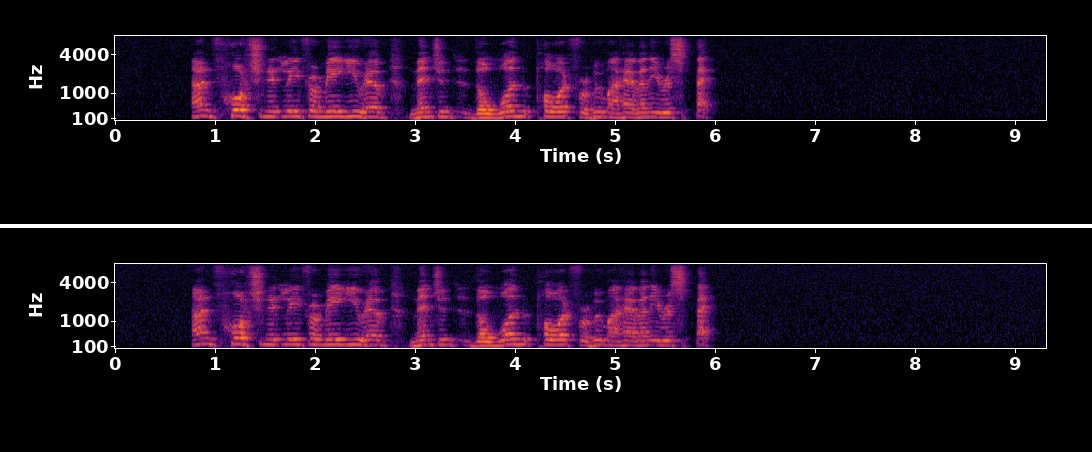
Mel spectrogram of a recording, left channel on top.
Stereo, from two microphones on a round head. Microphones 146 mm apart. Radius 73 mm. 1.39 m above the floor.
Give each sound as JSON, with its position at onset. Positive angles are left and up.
{"t": 0.8, "sound": "a man speaking", "side_deg": 55, "distance_m": 1.9}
